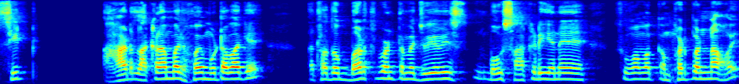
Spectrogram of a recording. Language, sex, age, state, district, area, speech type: Gujarati, male, 60+, Gujarat, Ahmedabad, urban, spontaneous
